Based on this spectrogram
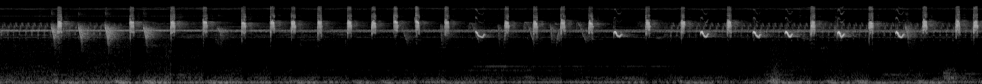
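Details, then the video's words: Konin masteran song for training songbirds: sharp high notes repeated steadily, about three to four per second, some ending in short downward whistles, with a faint low hum. "masteran konin"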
